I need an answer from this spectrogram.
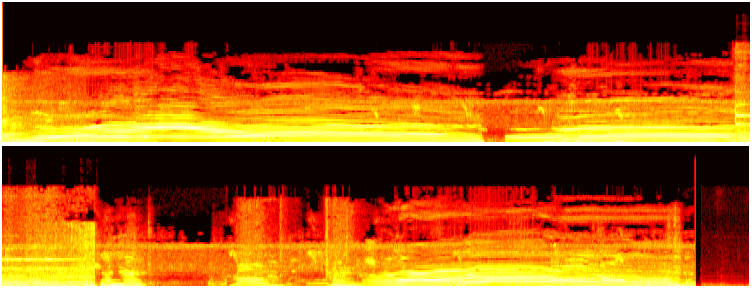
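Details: Domestic cat giving long, drawn-out, harmonic meows, each rising then falling over one to three seconds, four in a row separated by short pauses, with a brief burst of noise and other sounds in the middle.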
